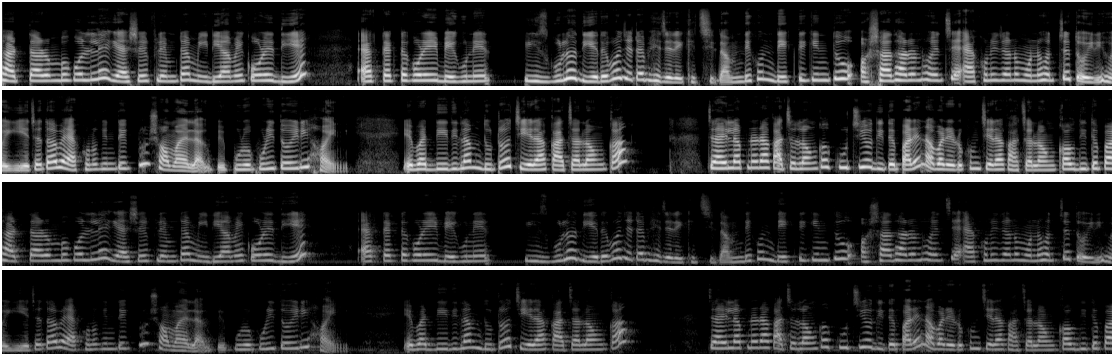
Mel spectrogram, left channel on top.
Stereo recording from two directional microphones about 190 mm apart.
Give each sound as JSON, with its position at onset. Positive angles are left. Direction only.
{"t": 0.0, "sound": "a woman's voice", "side_deg": 45}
